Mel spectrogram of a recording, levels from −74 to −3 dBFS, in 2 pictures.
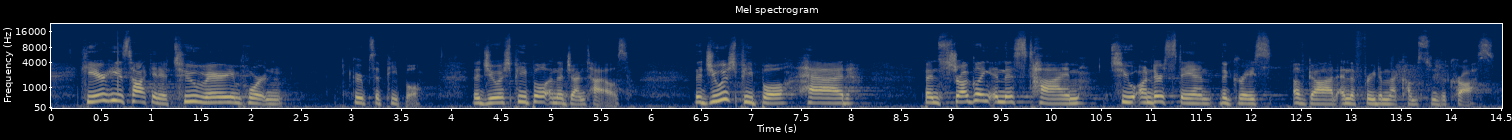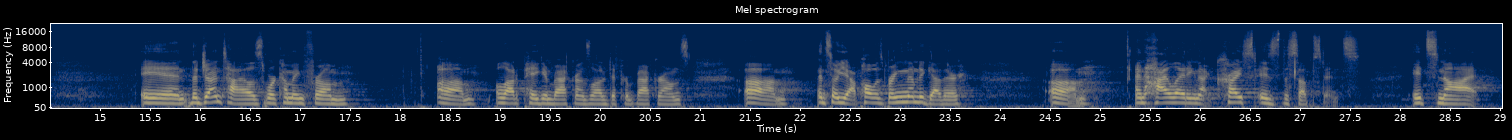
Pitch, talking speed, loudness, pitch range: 195 Hz, 155 wpm, -28 LUFS, 170-220 Hz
